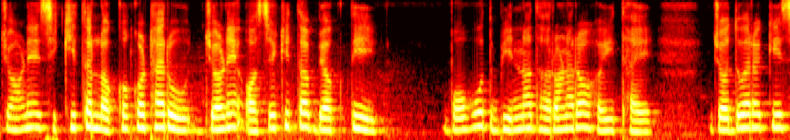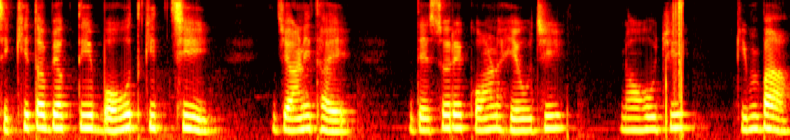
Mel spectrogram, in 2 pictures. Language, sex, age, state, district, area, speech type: Odia, female, 18-30, Odisha, Kandhamal, rural, spontaneous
